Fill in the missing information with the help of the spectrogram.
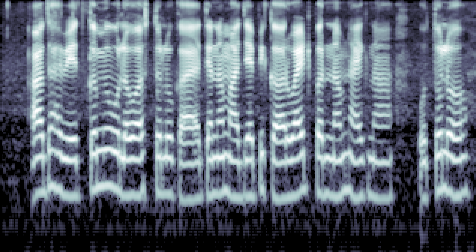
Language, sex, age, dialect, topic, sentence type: Marathi, female, 31-35, Southern Konkan, agriculture, question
